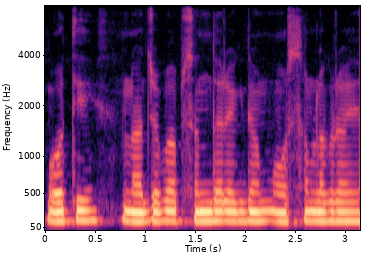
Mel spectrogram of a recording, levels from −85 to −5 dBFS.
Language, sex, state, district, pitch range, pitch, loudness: Hindi, male, Uttar Pradesh, Hamirpur, 125-130 Hz, 130 Hz, -15 LUFS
